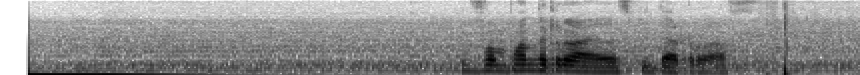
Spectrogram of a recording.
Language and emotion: Russian, angry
